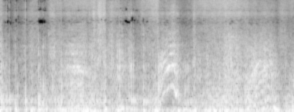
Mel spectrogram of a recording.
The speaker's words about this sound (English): I got it in the case. I'm going to zip it back up.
